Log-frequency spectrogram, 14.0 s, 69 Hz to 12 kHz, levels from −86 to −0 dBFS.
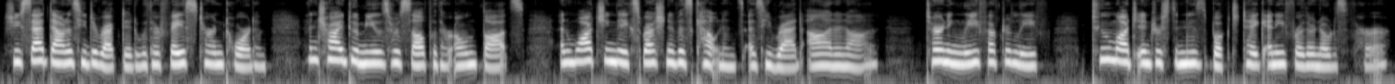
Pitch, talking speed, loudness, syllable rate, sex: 240 Hz, 220 wpm, -16 LUFS, 6.0 syllables/s, female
